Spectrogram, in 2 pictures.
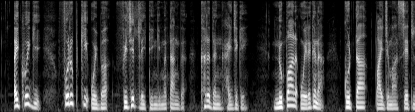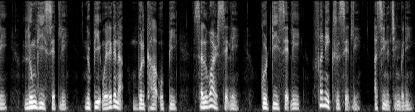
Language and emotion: Manipuri, neutral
